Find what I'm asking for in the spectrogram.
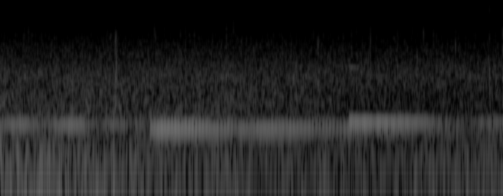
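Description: Steady rain falling in the video game Aloft, a continuous even wash of droplet noise with a sustained tone running through it, no voices.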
